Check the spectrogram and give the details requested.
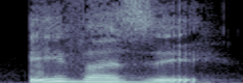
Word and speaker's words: évasé: Évasé, remember one S between two vowels, Z, évasé.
